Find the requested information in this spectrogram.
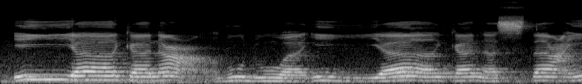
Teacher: Kemudian di iya itu ditekan karena tasydid Pak ya. Ada tasydid di situ, ada syabdu kalau bahasa kita.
